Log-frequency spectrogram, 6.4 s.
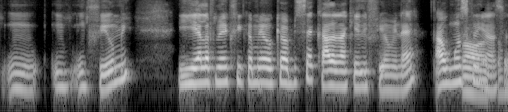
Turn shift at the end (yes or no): no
